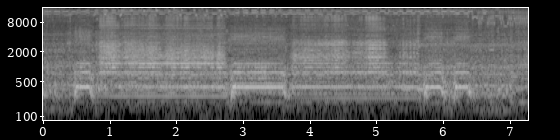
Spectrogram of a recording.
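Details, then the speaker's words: 3D printer during a long print: steady stepper-motor whine with a gritty rasping rub; owner suspects the linear bearings, source unclear. "again that noise I think it is a linear bearings which have been small for bands"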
